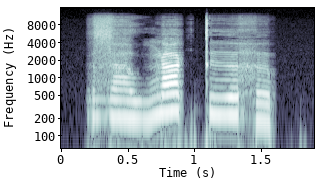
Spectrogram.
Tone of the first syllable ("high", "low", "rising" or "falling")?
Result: low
